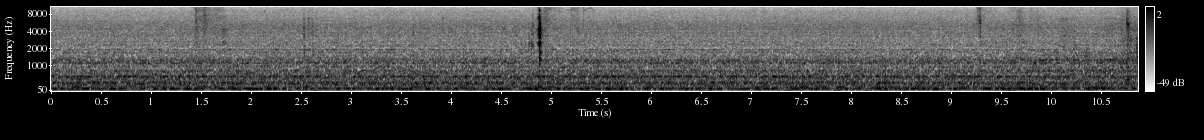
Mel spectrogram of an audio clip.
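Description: Steady mechanical hum with one light click about five seconds in.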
